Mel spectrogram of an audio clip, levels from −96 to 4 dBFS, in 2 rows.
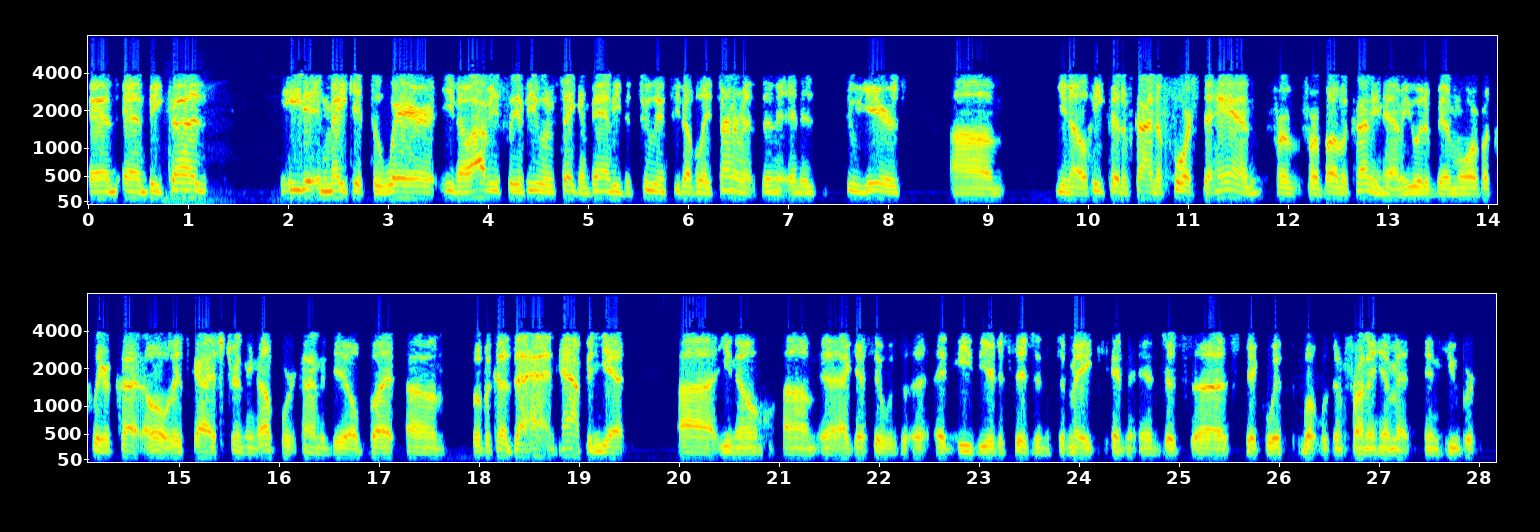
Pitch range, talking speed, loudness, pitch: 95-120 Hz, 205 wpm, -25 LUFS, 110 Hz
